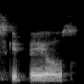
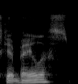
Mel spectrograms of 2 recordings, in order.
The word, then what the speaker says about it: Bayless: So this happens, and then Skip Bayless tweets out, I thought it was Skip Bales. huh? I thought it was Skip Bales. Pretty sure it's Skip Bayless.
